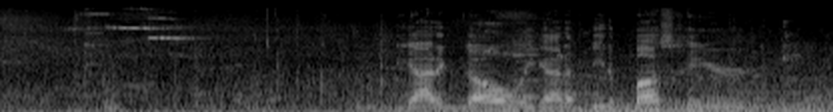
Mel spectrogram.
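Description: Bus doors hiss and thud shut.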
